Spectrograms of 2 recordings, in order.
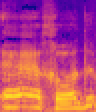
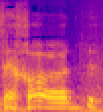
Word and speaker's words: Echad: So the word Echad has two syllables. The correct way to pronounce it is on the last, is to put the stress on the last syllable. So it's not Echad, but it's Echad.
